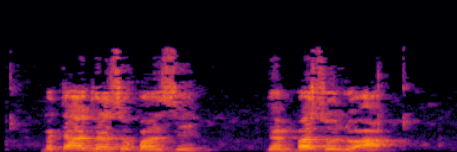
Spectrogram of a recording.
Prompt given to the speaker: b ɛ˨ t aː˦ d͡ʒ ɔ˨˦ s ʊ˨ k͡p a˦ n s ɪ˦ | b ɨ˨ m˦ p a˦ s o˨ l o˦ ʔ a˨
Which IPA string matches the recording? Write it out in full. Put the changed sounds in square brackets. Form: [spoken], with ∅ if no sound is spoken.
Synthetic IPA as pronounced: b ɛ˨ t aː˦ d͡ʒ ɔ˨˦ s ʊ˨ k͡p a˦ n s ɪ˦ | [d] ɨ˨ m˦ p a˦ s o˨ l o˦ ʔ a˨

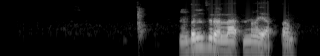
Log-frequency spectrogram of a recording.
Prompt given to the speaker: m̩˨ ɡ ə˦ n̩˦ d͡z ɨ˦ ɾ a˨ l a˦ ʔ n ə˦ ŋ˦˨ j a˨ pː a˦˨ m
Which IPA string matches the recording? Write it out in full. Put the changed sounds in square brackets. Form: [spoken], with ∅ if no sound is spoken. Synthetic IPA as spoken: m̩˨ [b] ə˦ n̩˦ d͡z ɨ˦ ɾ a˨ l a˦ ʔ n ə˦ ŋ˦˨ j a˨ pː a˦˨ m

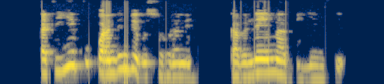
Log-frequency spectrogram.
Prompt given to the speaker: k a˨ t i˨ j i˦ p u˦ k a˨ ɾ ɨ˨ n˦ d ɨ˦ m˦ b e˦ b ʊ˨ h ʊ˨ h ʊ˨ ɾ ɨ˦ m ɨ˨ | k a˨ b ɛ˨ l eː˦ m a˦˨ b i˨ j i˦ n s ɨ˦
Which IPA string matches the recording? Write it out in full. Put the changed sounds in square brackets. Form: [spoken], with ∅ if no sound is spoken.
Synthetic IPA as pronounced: k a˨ t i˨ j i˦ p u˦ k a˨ ɾ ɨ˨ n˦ d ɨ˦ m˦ b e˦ b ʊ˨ [s] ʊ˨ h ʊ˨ ɾ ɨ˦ [n] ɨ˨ | k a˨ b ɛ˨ l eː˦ m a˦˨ b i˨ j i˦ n s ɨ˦

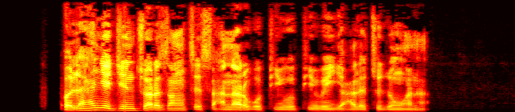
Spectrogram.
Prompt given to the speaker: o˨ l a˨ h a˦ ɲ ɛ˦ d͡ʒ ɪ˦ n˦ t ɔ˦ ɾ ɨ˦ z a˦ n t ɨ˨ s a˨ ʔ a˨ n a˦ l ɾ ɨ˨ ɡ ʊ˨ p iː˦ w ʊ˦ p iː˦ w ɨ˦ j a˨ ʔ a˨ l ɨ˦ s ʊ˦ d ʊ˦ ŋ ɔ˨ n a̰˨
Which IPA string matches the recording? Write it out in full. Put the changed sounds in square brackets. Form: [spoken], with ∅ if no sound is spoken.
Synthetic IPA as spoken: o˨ l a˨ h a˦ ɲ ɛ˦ d͡ʒ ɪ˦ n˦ t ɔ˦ ɾ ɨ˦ z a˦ [ŋ] t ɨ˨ s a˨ ʔ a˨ n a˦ [∅] ɾ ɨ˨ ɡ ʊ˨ p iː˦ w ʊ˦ p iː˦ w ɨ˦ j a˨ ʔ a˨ l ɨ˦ [t] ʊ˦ d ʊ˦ ŋ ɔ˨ n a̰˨

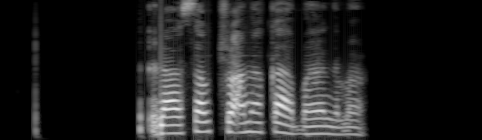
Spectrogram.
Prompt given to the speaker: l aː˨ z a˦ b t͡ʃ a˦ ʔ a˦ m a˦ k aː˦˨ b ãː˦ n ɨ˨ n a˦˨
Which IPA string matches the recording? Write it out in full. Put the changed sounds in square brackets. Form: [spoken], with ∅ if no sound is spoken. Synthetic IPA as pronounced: l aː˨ [s] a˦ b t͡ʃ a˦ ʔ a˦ m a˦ k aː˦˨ b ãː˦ n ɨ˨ [m] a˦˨

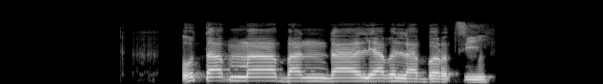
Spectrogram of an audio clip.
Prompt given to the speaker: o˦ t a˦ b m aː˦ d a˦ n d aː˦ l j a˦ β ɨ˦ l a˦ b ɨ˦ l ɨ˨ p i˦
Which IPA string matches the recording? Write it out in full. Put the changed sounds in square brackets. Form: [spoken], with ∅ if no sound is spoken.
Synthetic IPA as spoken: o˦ t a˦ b m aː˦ [b] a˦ n d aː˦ l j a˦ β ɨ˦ l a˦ b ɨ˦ [ɾ] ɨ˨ [t] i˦

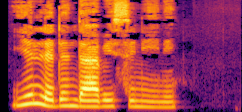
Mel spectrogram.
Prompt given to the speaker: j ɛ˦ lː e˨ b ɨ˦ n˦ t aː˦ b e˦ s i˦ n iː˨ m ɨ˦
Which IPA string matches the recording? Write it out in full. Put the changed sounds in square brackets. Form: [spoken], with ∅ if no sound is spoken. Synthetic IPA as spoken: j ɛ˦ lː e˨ [d] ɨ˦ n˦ [d] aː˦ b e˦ s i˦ n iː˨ [n] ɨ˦

